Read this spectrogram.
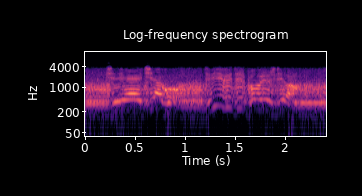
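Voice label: Russian damaged engine mood low, speech; War Thunder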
